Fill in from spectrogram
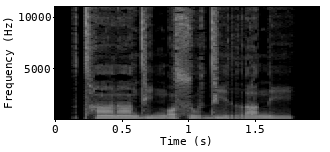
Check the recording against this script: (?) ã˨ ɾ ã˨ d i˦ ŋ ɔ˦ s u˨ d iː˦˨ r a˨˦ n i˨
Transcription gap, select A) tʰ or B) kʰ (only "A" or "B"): A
